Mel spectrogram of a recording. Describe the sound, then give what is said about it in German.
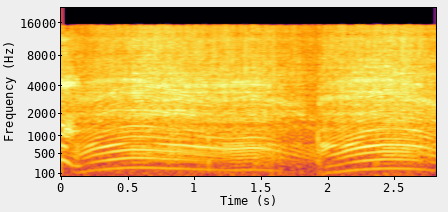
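Chainsaw cutting down an old, diseased tree: a loud, continuous engine whine whose pitch dips twice as the blade bites into the wood, then recovers. “wieso sägt der Mann da drüben ihren Baum ab?”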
